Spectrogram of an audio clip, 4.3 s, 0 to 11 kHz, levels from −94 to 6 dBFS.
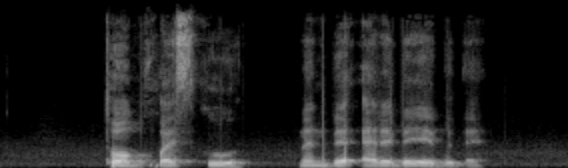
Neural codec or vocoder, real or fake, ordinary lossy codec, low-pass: none; real; Opus, 32 kbps; 9.9 kHz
